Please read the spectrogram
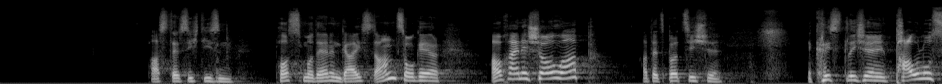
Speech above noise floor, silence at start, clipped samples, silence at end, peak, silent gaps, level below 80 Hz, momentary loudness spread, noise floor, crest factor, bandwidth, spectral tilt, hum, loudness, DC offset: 50 dB; 1.5 s; under 0.1%; 0 s; -4 dBFS; none; -56 dBFS; 12 LU; -72 dBFS; 20 dB; 15 kHz; -4.5 dB/octave; none; -22 LUFS; under 0.1%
